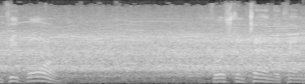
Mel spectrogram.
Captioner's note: cheering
